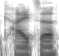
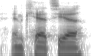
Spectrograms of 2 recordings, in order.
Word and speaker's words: Nketiah: of Arsenal's striker today, Nketiah. Nketiah. Okay, well, thank you for trying. Nketiah is the name of Arsenal's striker. I think I've been saying Nkaita, perhaps. Nketiah. Sure, I'll take it. Nketiah sounds good.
